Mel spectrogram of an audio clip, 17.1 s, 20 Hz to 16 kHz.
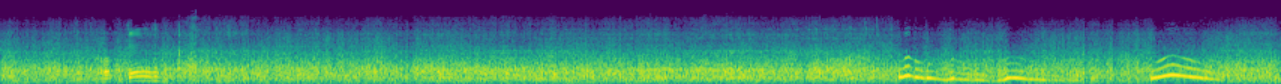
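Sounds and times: motorcycle engine: 0.0 - 17.0
wind rushing: 0.0 - 17.0.

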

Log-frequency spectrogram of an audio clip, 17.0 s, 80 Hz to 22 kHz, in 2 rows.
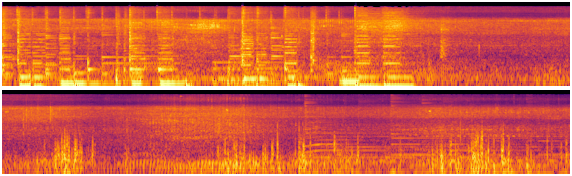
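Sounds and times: vehicle engines and traffic: 0.0 - 17.0
wind buffeting microphone: 9.0 - 10.6, 11.4 - 17.0.

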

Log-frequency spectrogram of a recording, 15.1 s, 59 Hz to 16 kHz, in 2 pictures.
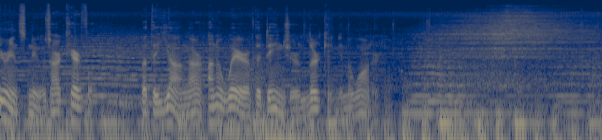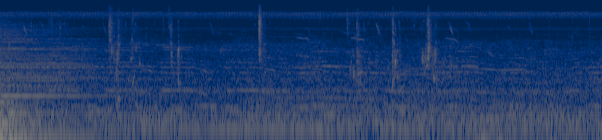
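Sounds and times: animal lapping water: 8.8 - 9.9, 11.8 - 13.3
small sharp splashy clicks: 8.9 - 9.9, 10.7 - 10.9, 11.8 - 13.1.

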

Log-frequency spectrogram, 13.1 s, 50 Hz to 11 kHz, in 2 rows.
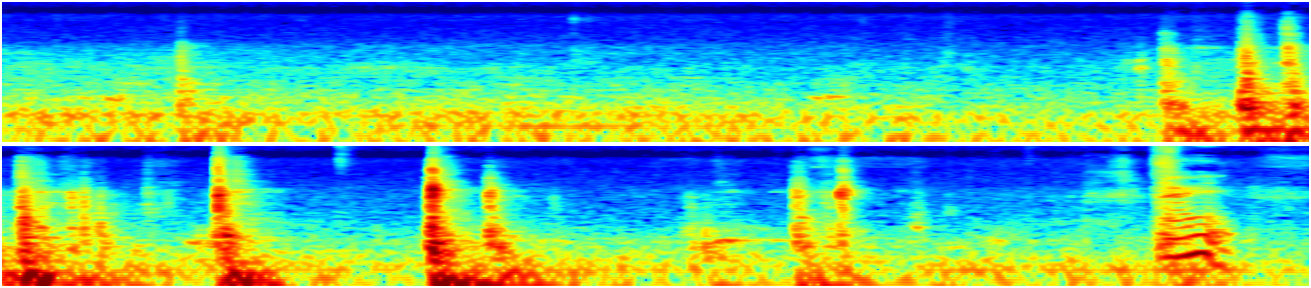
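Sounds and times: hard plastic clunks and scrapes: 8.7 - 11.2.

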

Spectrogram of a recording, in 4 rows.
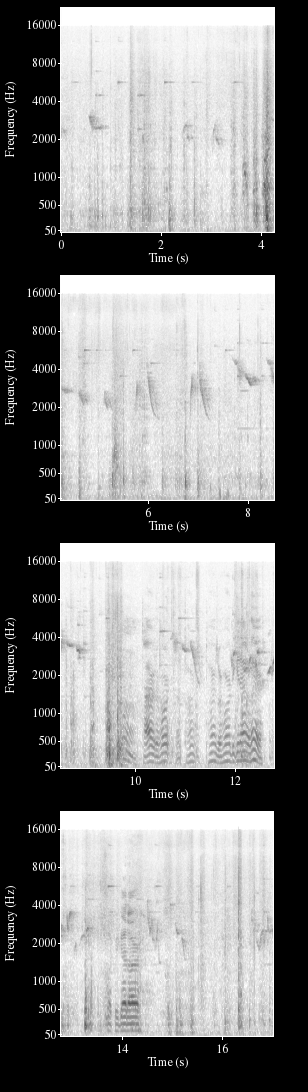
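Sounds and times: cardboard boxes rustling: 0.0 - 17.0
bird singing chirping phrases: 4.2 - 17.0.

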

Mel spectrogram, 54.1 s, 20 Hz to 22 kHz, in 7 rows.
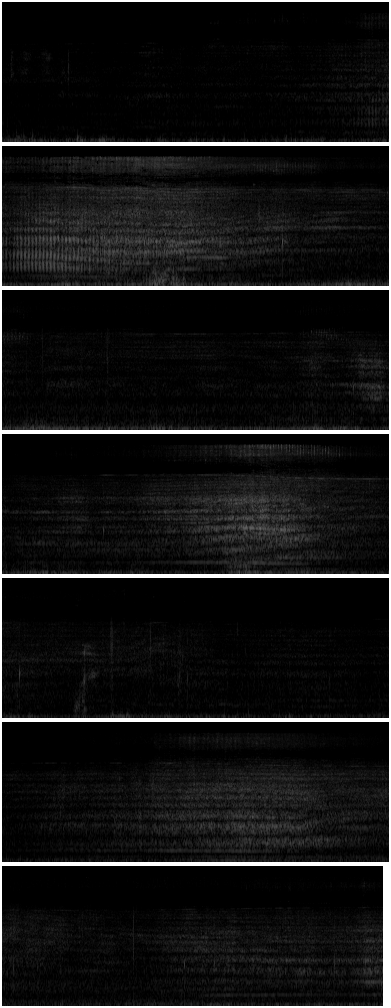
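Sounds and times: wind rumble on microphone: 0.0 - 8.0, 8.8 - 41.4
helicopter motor and rotor whine: 0.0 - 54.0.

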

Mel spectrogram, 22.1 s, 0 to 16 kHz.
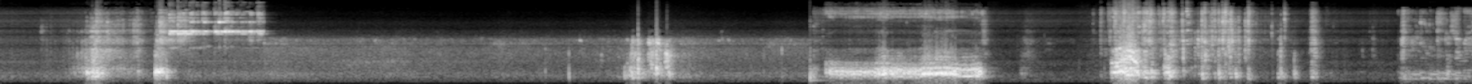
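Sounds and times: dog growling: 12.4 - 14.9
dog barking: 16.7 - 17.6.

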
